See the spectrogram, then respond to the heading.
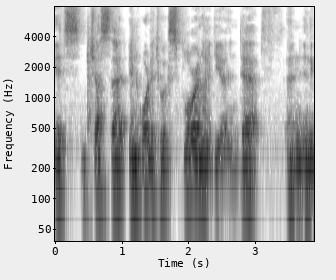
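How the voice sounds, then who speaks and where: Medium in pitch and somewhat breathy, a man's voice stays monotone and flat. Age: 60s. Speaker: retired professor and author. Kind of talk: interview. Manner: halting.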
